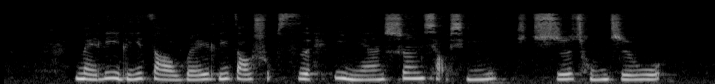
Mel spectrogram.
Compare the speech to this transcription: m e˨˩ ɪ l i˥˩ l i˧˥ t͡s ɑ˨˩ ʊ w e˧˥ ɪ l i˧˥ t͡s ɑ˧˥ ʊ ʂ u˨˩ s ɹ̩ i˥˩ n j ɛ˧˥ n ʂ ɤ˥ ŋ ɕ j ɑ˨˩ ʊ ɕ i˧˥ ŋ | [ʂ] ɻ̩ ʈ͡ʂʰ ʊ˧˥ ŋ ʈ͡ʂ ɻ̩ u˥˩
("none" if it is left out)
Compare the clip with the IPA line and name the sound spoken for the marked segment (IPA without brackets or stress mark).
ʂ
